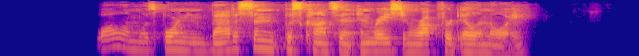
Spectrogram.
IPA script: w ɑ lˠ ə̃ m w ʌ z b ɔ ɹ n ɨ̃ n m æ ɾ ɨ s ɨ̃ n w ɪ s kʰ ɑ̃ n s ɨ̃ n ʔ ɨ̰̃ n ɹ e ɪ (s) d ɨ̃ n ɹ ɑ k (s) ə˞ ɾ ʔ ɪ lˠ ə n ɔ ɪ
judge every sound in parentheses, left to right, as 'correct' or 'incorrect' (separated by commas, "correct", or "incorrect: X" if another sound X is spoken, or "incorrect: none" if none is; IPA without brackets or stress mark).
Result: incorrect: z, incorrect: f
